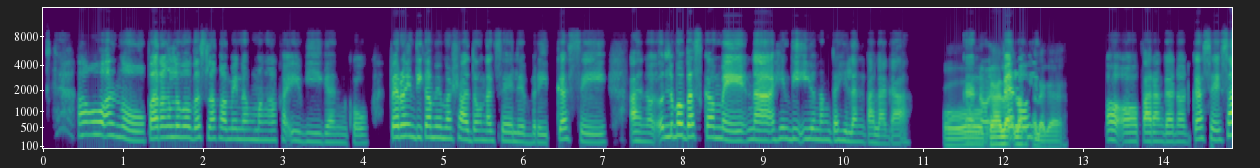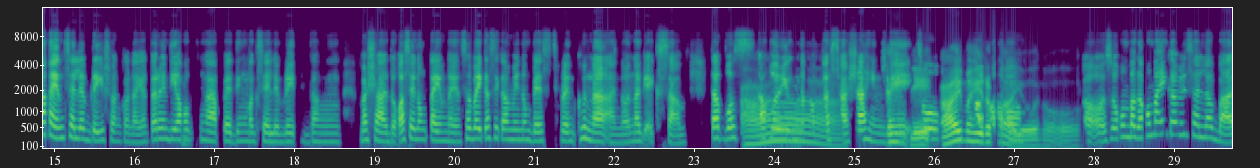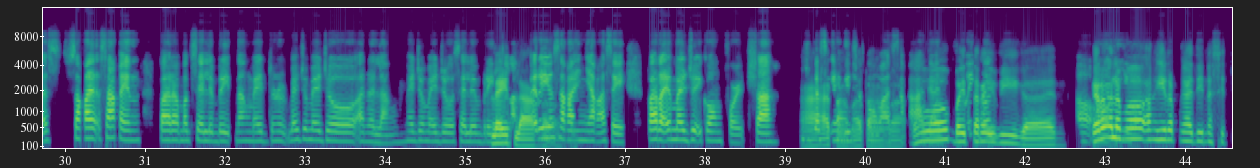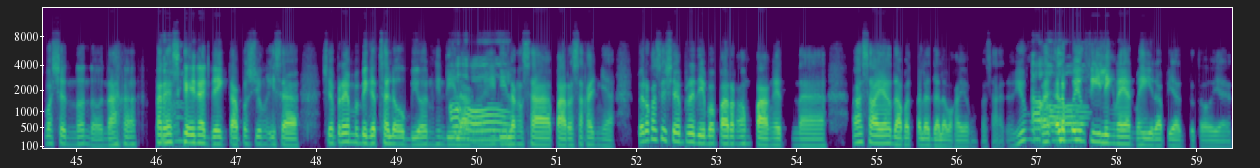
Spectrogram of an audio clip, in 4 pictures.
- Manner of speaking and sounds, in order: other background noise
- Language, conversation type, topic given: Filipino, unstructured, Ano ang naramdaman mo nang makapasa ka sa isang mahirap na pagsusulit?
